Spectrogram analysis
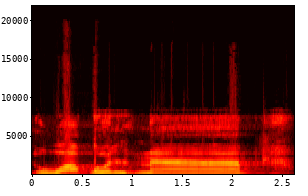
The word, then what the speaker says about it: وقلنا: پڑھنا ہے۔ فکذبنا وقل، وقلنا، واو کو صحیح تلفظ سے پڑھنا ہے، اپنے دونوں ہونٹ گول کریں گے تب واو کا صحیح مخرج جو ہے وہ ادا ہوگا۔ وقل، وقل، قاف کو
